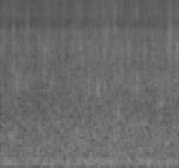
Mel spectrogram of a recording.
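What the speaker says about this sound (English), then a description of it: "Sorry for the rain noise." Heavy rain falls continuously on a parking lot at night, an even wash of pattering drops hitting the ground close by.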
